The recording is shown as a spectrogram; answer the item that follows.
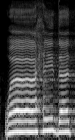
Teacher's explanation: ada hukum Idam bunah karena ada tanwin fathah menghadapi huruf w maka tanwin masuk ke w sertai bunyi dengung jadi ditahan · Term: idgham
